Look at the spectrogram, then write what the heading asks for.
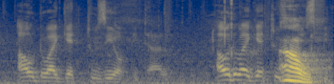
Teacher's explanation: So if you want to do a French accent, drop your H's.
